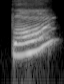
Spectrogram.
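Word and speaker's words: pont: Sí, tenés que pronunciar en O nasal. La T final no se pronuncia. ¿Cómo lees esto? Mm, Pon, Pon, muy bien.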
